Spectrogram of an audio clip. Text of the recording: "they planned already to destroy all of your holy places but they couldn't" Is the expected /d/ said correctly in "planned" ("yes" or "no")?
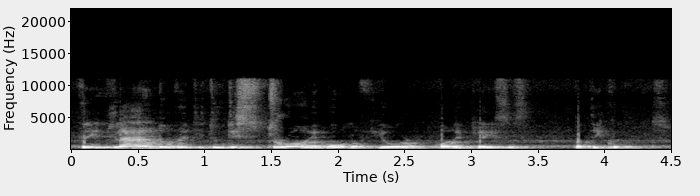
yes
